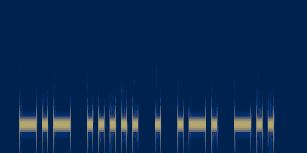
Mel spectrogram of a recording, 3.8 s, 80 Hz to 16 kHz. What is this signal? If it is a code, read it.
Morse code, heard as a keyed tone, about 17 wpm, 700 Hz. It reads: K5ERD
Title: USA Callsign DE Callsign - 5 Characters - 17wpm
